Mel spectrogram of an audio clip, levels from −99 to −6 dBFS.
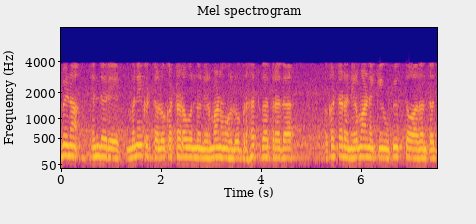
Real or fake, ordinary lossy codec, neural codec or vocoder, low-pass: real; AAC, 16 kbps; none; 7.2 kHz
